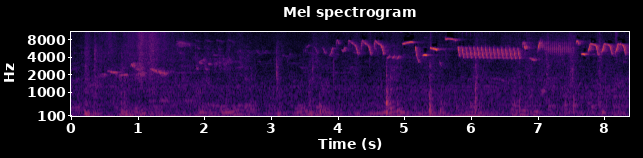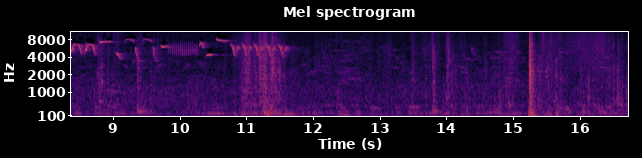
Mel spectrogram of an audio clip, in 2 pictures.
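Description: A songbird singing a run of rapid, high trills and chirps for several seconds, with a single sharp knock near the end.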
